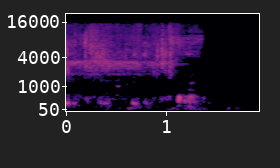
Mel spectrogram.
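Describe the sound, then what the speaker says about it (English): Running water from a kitchen sink tap splashes steadily over hands for over a second, then cuts off abruptly, leaving near silence. "Here, wash my hands."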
